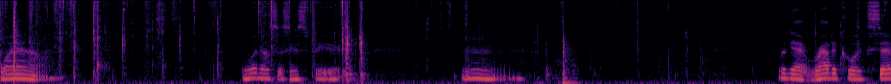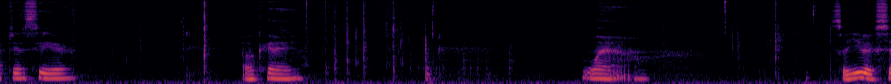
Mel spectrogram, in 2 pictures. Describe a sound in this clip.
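A woman speaks calmly and closely, in short phrases.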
